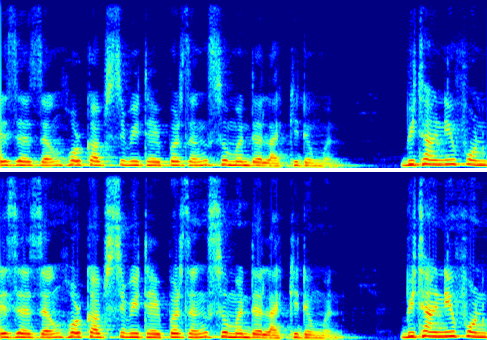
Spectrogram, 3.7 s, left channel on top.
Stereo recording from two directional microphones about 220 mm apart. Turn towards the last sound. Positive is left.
turn(degrees=-40)  # may be behind; listen again after turning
